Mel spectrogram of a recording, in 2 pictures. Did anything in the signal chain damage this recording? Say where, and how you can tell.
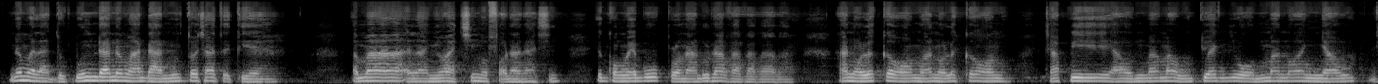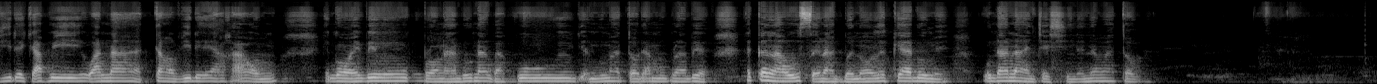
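No, nothing in the chain damaged this audio.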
